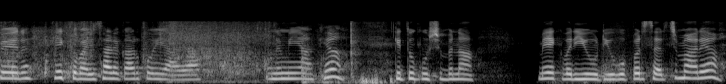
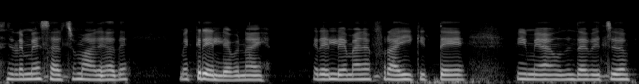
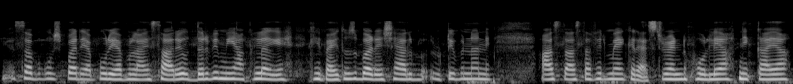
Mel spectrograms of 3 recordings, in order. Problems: background sounds at intervals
